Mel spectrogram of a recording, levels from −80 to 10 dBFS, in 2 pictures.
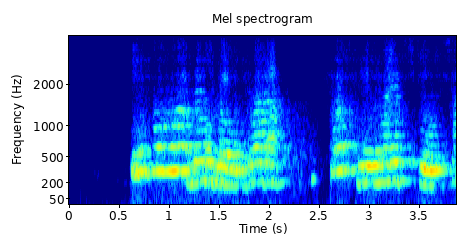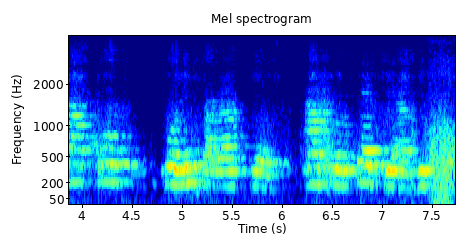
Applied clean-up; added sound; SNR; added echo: neural separator model SepFormer DNS4.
